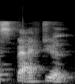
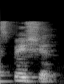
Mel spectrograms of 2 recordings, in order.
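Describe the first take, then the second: First: The middle consonant is a clear t sound. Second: The middle consonant is an sh sound. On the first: The speaker calls it wrong. "इसीलिए मैं इसको स्पाटियल बोलता हूँ या स्पेटियल बोलता हूँ" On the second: The speaker calls it right. "Actually इसको pronounce करना है स्पेशल की तरह"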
